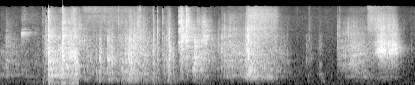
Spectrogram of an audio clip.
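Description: Horse feed pellets poured into a rubber feed pan: a rattling, hissing pour of about two seconds, then a few shorter rattles near the end.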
